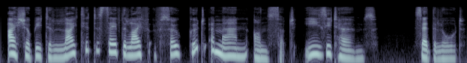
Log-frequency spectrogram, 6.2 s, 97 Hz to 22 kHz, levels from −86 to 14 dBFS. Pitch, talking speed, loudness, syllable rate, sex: 185 Hz, 195 wpm, -21 LUFS, 4.4 syllables/s, female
